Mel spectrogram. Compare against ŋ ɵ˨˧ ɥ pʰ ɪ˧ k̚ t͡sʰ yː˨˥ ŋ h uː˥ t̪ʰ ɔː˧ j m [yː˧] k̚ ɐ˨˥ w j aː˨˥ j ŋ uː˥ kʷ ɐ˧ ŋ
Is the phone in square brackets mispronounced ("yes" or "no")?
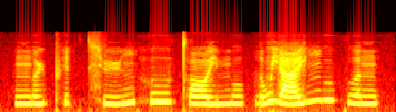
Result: yes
